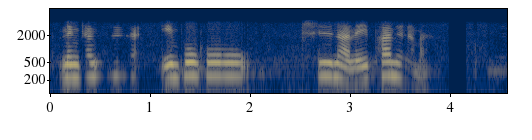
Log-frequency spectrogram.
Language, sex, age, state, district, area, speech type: Bodo, female, 45-60, Assam, Kokrajhar, rural, conversation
